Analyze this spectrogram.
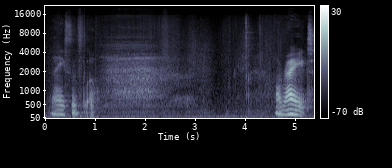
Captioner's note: breathing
